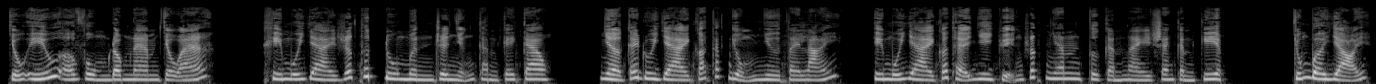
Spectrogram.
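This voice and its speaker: A woman reading animal stories and facts aloud to young children, gentle and addressing them warmly as little ones. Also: a little high, no echo, studio quality. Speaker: storyteller for children. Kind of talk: children's storybook narration.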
